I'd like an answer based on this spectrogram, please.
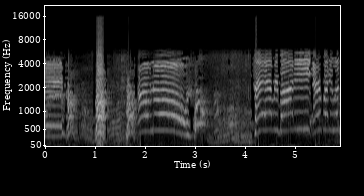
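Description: Small dogs barking and yowling, several calls drawn out to about a second each with a rise and fall in pitch, and a quicker run of short barks near the end. A single sharp knock about a second in is the loudest sound.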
